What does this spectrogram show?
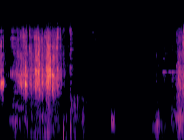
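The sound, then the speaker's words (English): Ice cubes crackle and rattle in a glass of a non-alcoholic elderflower and mandarin drink mixed with fizzing soda water, one loud burst of noise, then quiet with a few faint clinks before another crackling burst at the end. “You're mixing it with just soda, soda water.”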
